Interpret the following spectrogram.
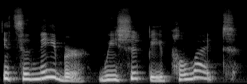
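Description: A woman's voice: a little high, very animated, unhurried, gravelly, mellow, voice pushed up, full character voice. A woman voicing a friendly, sensible, well-mannered young girl in a children's storybook. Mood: friendly, concerned.

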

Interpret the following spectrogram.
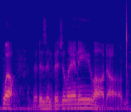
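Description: An actor playing a cocky, foul-mouthed celebrity with a sardonic, exasperated, flippant way of talking in a comedy table read. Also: male voice, medium pitch, expressive, unhurried, natural voice. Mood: dryly flippant. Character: cocky, sarcastic, foul-mouthed male celebrity stranded in town. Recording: clear background hum and noise.

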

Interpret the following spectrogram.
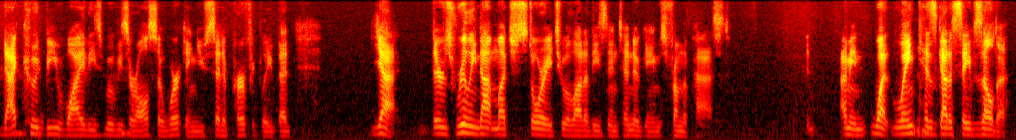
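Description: Male podcast co-host, conversational, piercingly bright tone, very dry sound. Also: mid-range voice, normal speed, dry recording, poor audio. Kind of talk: casual panel discussion.

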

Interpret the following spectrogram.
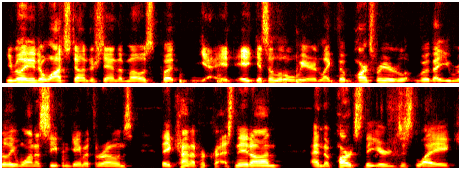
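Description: A man's voice: medium pitch, fairly even intonation, fast, hardly any pauses. A man hosting a podcast, chatting casually about fantasy film and TV in a rambling, irreverent, sweary way. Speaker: podcast host.

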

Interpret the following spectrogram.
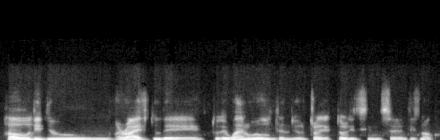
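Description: A man's voice: fairly low pitch, fairly even intonation, unhurried, dark tone, dull audio. A man from Spain with a Spanish accent, hosting a wine radio interview in English with many filler uhs. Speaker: radio show host.

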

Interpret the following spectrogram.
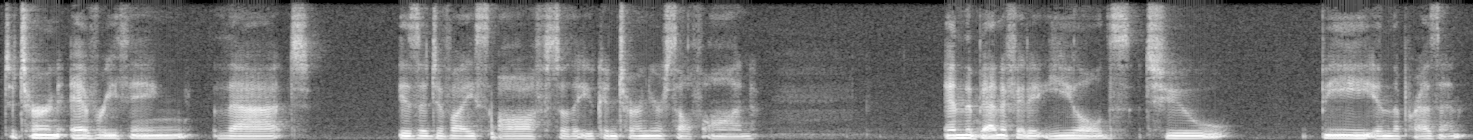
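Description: Slow, low-pitched woman guiding meditation. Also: flat delivery, creaky, darkish tone. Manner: deliberate, measured phrasing with long pauses. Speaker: meditation guide. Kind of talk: guided meditation introduction, gentle instruction.

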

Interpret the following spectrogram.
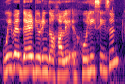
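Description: A woman's voice: fairly high pitch, a little fast. A woman from India with an Indian accent, speaking casually and enthusiastically as an interview guest, with plenty of emphasis. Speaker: interview guest, travel professional. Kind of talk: casual conversational storytelling.

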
